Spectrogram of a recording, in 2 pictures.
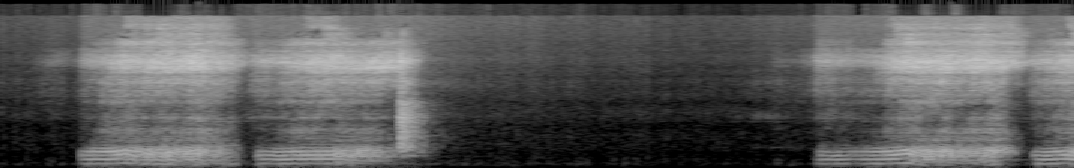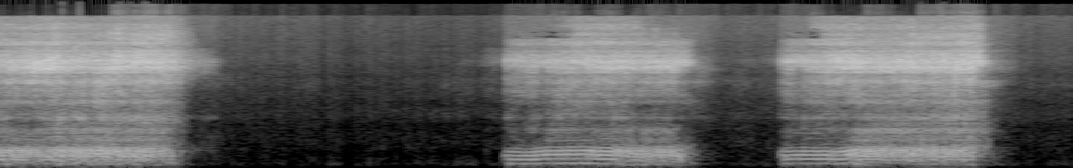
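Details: Loud, rough snores on both breathing in and out, in paired bursts with quiet gaps; heavy snoring and heavy breathing during sleep.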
